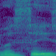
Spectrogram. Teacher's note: زا میں سیٹی کی آواز ادا ہوگی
